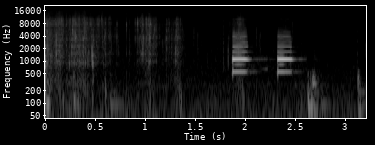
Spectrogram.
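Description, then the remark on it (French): A paper package tied to a stone is unwrapped with a second and a half of crinkling and rustling, then a clown's horn gives two loud, short, nasal honks in quick succession. “Écoute, je vais t'ouvrir le paquet là.”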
